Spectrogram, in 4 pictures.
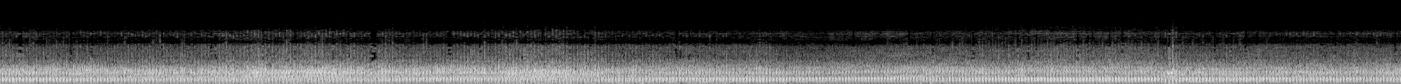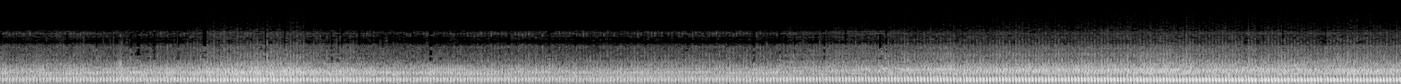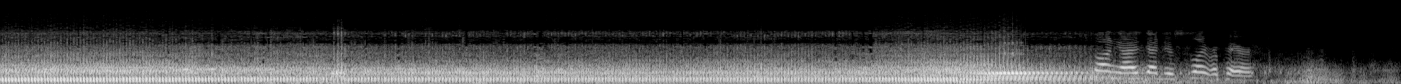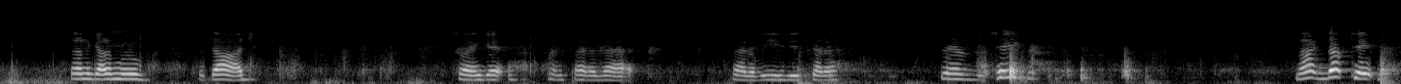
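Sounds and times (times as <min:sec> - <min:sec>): snowblower engine running: 0:00.0 - 0:41.9.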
